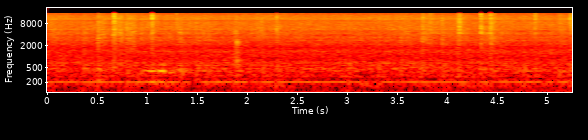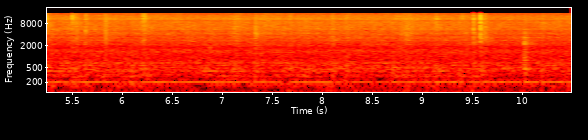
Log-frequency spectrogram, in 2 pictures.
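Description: Small objects click and tap as they are handled.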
